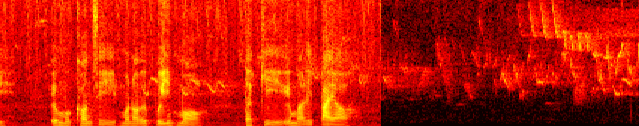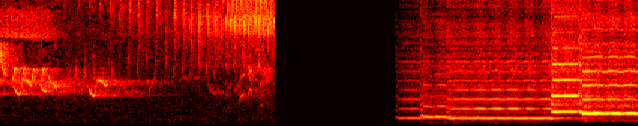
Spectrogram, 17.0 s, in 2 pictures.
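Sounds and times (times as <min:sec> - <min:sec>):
birds chirping and twittering: 0:00.0 - 0:12.2.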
